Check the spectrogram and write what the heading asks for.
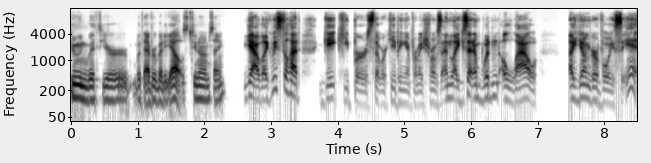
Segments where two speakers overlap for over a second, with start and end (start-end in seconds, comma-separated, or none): none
